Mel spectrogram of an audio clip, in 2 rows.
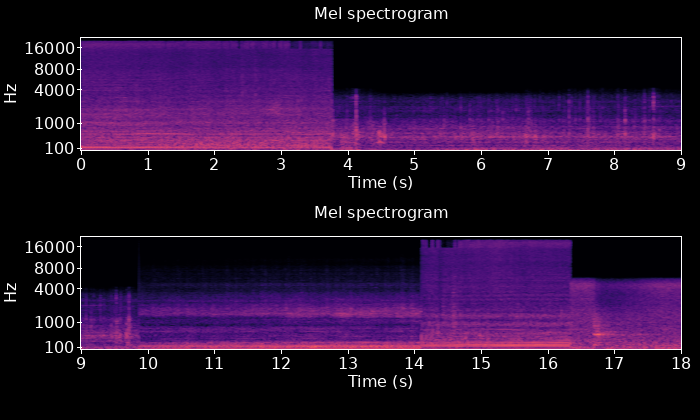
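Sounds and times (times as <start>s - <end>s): skid steer engine running: 0.0s - 3.8s, 9.8s - 16.4s.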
